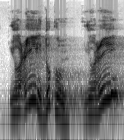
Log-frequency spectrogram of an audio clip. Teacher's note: یا ساکن سے پہلے عین کے نیچے زیر ہے تو یا مدہ، تو اس کو ایک الف کے برابر کھینچ کے پڑھیں گے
